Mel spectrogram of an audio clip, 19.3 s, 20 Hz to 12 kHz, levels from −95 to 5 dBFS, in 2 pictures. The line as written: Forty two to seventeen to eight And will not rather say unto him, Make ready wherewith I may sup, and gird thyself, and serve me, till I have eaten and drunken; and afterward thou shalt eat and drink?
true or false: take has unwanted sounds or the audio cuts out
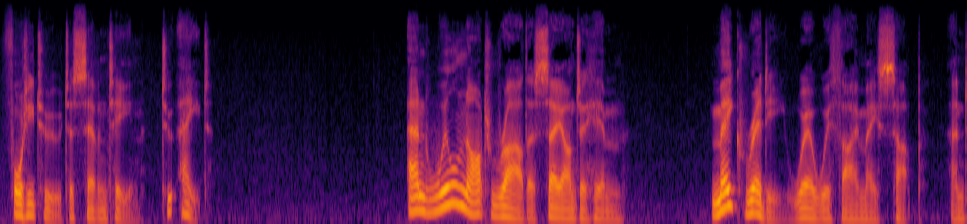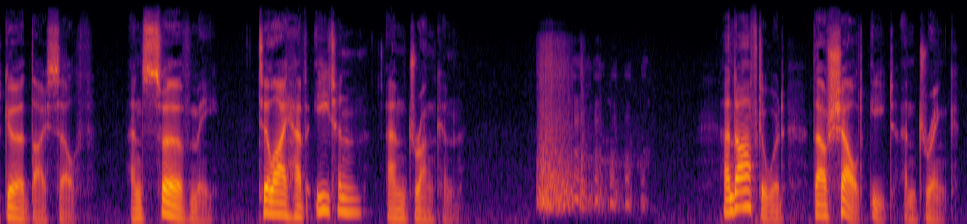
true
